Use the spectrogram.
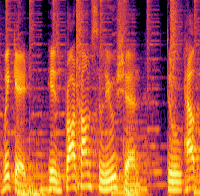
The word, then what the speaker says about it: WICED: connectivity for embedded devices spelled w-i-c-e-d and pronounced as wicked is broadcom solution to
